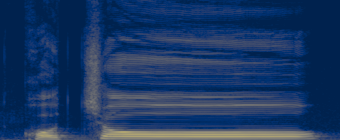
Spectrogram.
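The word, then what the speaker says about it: 誇張: 과장 음독으로는 코 짧다. 그렇죠? 그래서 발음이 고초. 고초.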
